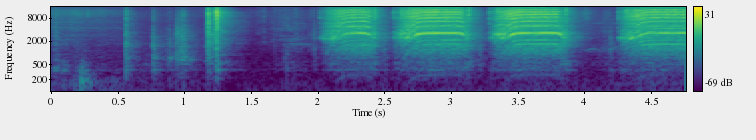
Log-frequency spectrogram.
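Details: RUYIKA 21V 460Nm cordless impact wrench after regreasing its gears and refitting the housing screws with battery on: four clean bursts of high, even motor whine, steady pitch, no grinding; normal, smooth operation.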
